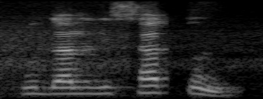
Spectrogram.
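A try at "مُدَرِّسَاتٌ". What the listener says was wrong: মুদাররিসাতুন। হ্যাঁ, সাটাকে একটু টান দিতে হবে, আলিফ আছে এই জায়গায়।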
